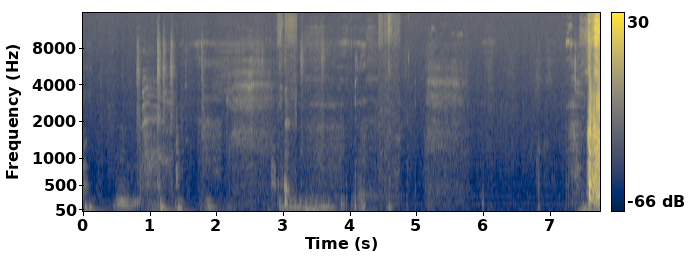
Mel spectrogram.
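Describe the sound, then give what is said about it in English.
A person lets out one loud sneeze right at the end, following several seconds of quiet murmuring and breathy vocal noises with short pauses between them. “Bless you.”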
